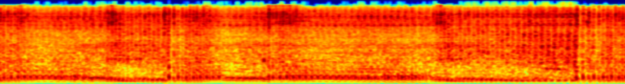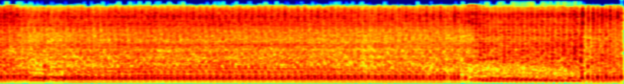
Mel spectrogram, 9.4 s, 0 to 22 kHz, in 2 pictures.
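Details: Early-1980s Sears Craftsman FF20 tractor single-cylinder engine after carburetor cleaning, chugging steadily on its own on part choke with slight speed hunting; normal running.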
